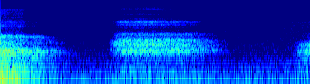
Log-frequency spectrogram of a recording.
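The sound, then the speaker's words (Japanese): Slow, deep breathing through the nose during a guided breathing exercise. A long, soft, airy inhale of about a second sits between the fading end of one breath and the start of the next, all faint and hushed. “ほら、鼻から大きく息を吸って”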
